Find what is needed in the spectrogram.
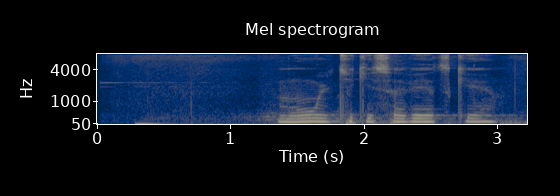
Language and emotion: Russian, sad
